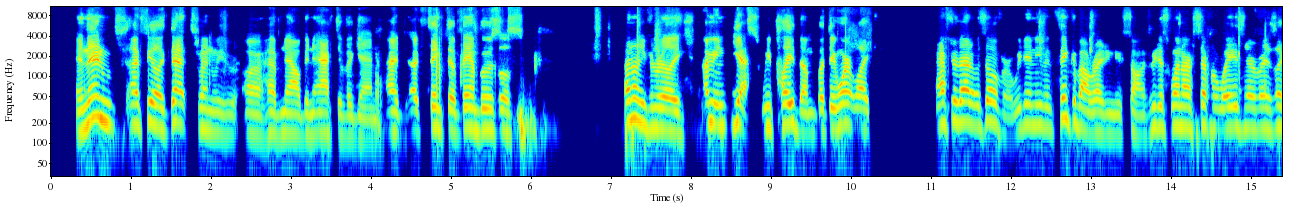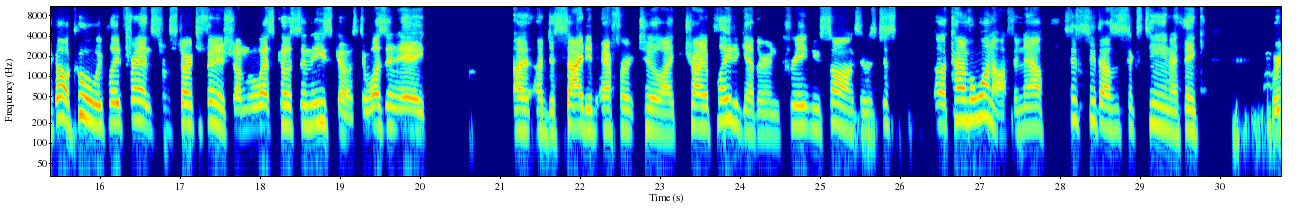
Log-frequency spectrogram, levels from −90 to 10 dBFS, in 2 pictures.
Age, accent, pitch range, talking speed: 20-39, American, 155-195 Hz, 205 wpm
